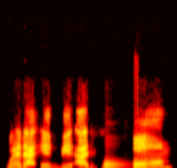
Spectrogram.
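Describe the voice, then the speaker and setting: A woman's voice: sits high, fairly even intonation, a little slow, lo-fi sound. A woman from Cameroon, giving an emphatic, scolding motivational talk to young people over a video call. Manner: emphatic, scolding, direct to listeners. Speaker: youth program speaker.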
